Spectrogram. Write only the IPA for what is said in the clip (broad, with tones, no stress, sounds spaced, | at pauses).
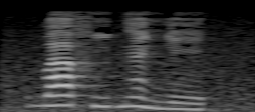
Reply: b a˦ f i˦ ɡ ɛ̃˦˨ ɲ e˨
